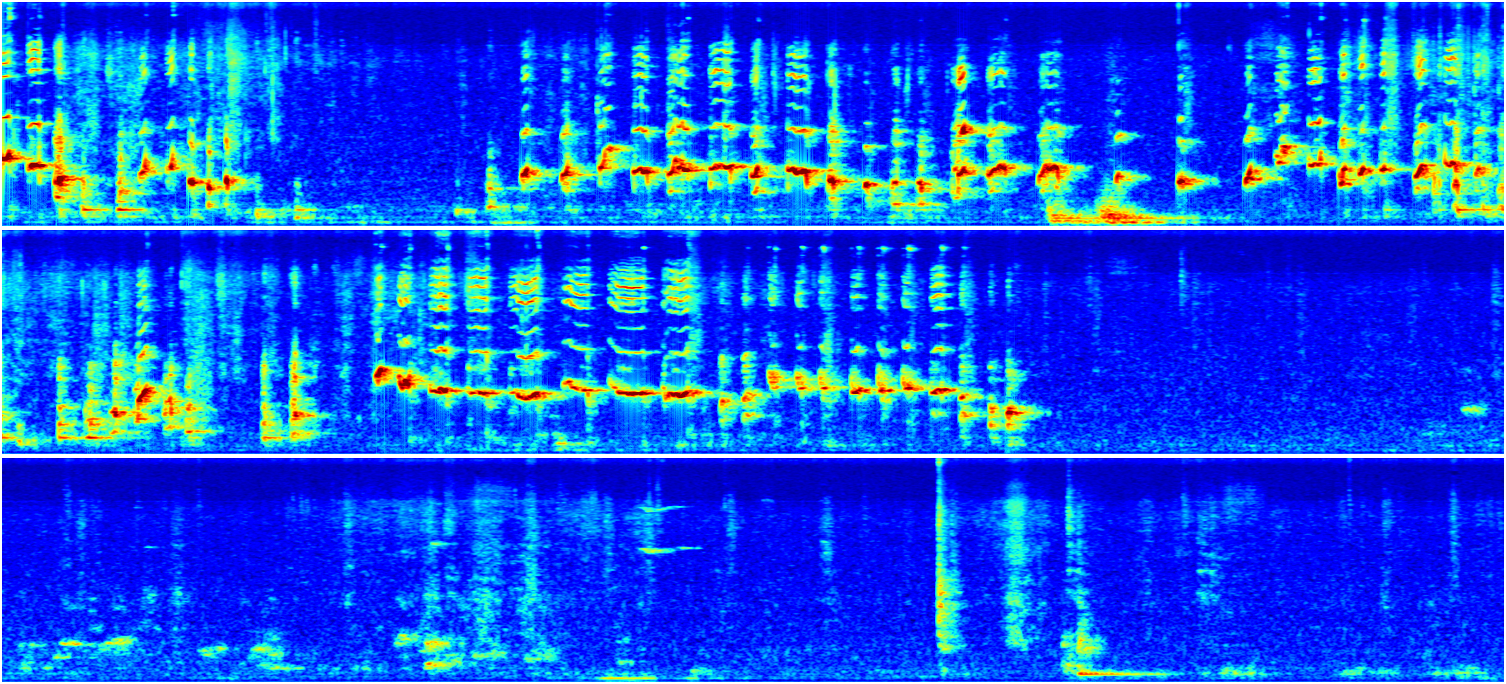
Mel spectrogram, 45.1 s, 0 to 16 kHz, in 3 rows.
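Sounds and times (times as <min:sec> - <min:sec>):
puppies whining and yelping: 0:00.0 - 0:03.6, 0:04.5 - 0:26.0, 0:34.0 - 0:37.5.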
